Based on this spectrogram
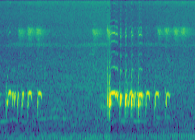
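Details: Local female zebra dove kept as a lure bird, with a clear voice that draws many answering calls: a faint rolling coo phrase, then a loud sharp note followed by a quick run of staccato, bubbling coos.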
